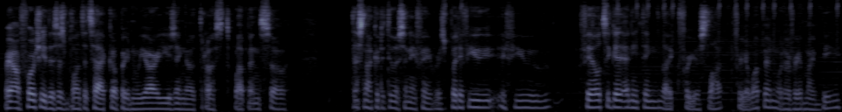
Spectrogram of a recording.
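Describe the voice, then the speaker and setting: A man streaming a game live, tired and a bit out of breath, talking in a relaxed, rambling way with lots of fillers. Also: medium pitch, fast, creaky, slightly rough. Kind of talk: casual live-stream commentary.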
